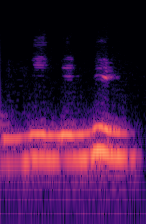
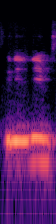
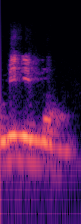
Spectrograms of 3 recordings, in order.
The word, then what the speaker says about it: Mininim: And then number two, a lot of people mistakenly pronounce Mininim for Minimum.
